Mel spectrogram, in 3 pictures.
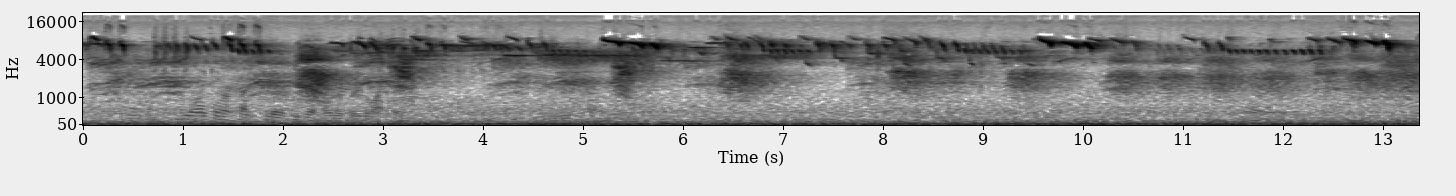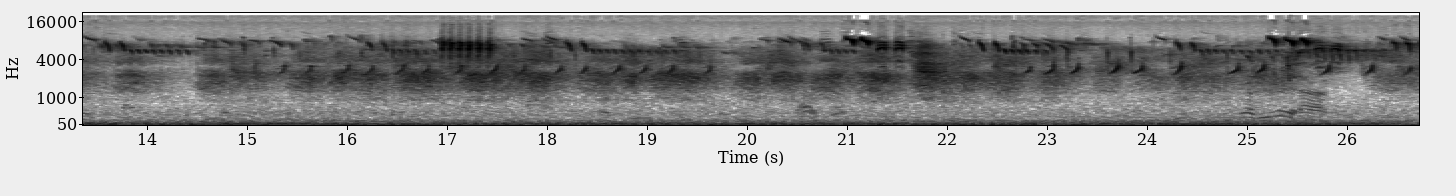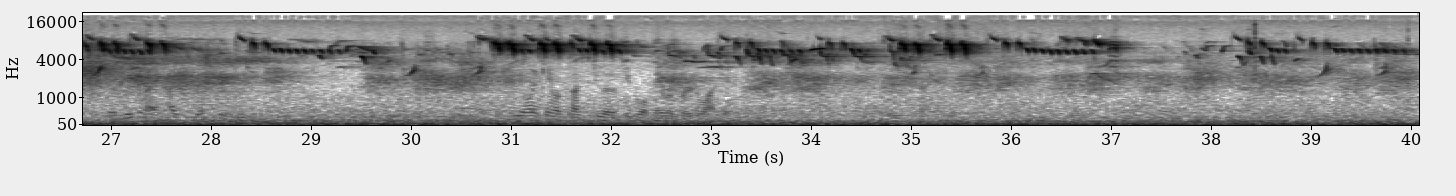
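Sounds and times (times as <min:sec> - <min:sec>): small birds chirping: 0:00.0 - 0:40.0.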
